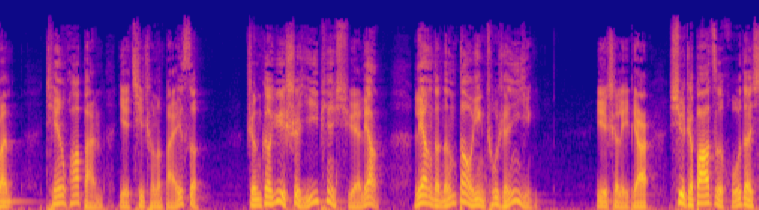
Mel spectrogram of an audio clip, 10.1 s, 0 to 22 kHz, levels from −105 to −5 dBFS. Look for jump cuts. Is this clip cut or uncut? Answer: uncut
